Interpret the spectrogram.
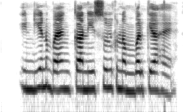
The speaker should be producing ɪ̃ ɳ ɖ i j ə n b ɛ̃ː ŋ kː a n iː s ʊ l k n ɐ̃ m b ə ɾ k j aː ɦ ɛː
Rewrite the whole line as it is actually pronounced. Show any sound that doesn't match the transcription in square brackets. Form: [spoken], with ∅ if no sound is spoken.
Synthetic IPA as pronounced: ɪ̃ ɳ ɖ i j ə n b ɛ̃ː ŋ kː a n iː s ʊ l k n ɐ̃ m b ə ɾ k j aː ɦ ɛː

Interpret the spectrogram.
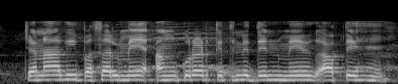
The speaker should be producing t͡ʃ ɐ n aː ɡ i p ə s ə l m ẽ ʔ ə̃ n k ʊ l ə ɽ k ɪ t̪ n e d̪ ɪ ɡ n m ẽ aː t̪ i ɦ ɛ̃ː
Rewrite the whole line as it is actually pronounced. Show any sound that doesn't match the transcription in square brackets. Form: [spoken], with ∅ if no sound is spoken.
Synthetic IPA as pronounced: t͡ʃ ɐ n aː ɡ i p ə s ə l m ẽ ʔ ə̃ [ŋ] k ʊ [ɾ] ə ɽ k ɪ t̪ n e d̪ ɪ [∅] n m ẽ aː t̪ [e] ɦ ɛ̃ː

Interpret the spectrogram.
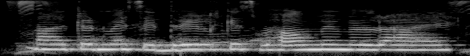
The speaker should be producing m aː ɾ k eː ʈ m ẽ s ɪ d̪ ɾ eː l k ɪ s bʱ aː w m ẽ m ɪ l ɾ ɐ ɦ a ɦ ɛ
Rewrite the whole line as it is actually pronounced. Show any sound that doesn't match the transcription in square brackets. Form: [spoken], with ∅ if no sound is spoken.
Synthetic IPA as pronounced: m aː ɾ k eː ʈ m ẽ s ɪ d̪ ɾ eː l k ɪ s bʱ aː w m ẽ m ɪ l ɾ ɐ ɦ a ɦ [ɛː]

